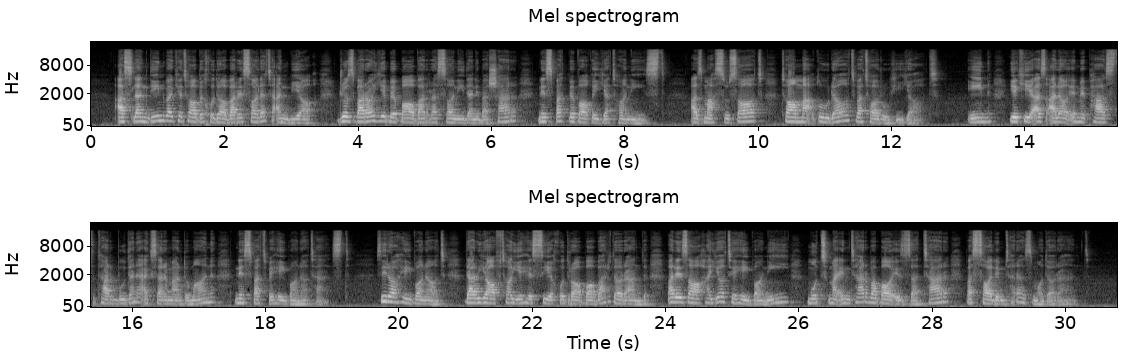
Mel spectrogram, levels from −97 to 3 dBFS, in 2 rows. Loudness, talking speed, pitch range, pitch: -27 LUFS, 115 wpm, 130-170 Hz, 150 Hz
